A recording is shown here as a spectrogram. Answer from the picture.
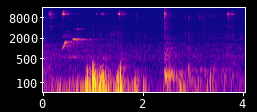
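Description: Seven-month-old German Shepherd giving a short, high, thin whine about half a second in that rises and then holds briefly, over patches of low rumbling noise.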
